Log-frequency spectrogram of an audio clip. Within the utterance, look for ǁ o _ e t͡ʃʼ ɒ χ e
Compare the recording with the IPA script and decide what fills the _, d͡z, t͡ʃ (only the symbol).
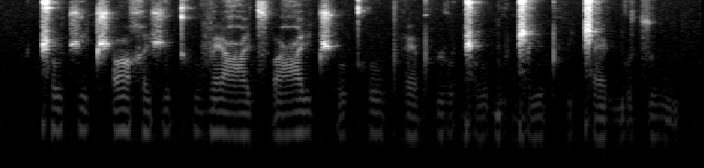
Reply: t͡ʃ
